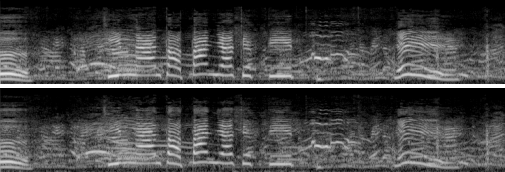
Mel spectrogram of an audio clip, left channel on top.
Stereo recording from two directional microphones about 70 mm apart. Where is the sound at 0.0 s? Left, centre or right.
Left.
